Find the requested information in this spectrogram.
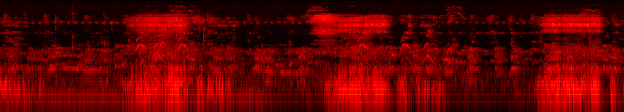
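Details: Asong Pinoy (Philippine dog), female, snoring loudly while asleep: about three long, rough, noisy snoring breaths with faint background sounds.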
